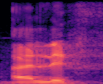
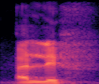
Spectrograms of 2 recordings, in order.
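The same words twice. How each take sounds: Both takes have the same delivery.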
